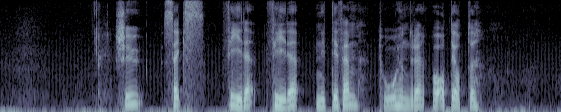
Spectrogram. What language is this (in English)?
Norwegian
